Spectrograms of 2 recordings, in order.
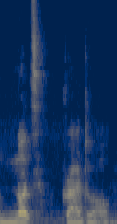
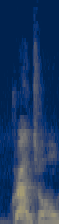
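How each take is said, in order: First: The middle consonant is a plain 'd' sound. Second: The middle consonant is a 'j' sound. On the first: The speaker calls it wrong. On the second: The speaker calls it right. "Gradual, not gradual"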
